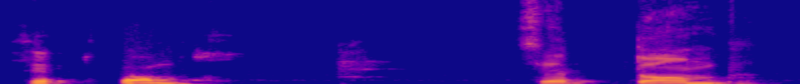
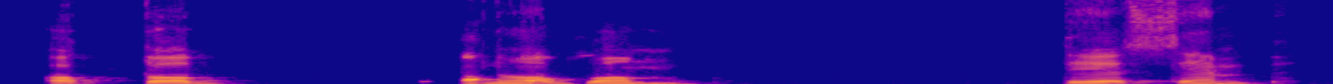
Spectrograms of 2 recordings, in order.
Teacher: বি দিবে কিন্তু একটু গলা থেকে ধাক্কা আসবে একটা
